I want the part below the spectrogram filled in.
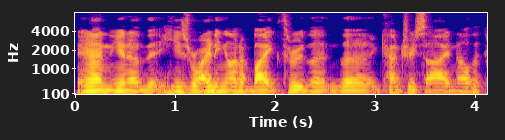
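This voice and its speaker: Doodling on camera, a male designer rambles casually, drifting between thoughts with plenty of fillers and restarts. His voice sits on the low side, monotone and clear with a resonant tone, at a moderate pace.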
